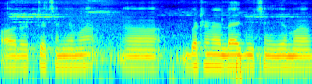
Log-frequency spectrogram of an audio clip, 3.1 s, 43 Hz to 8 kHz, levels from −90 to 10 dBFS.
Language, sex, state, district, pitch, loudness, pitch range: Garhwali, male, Uttarakhand, Tehri Garhwal, 130 Hz, -26 LUFS, 125-135 Hz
